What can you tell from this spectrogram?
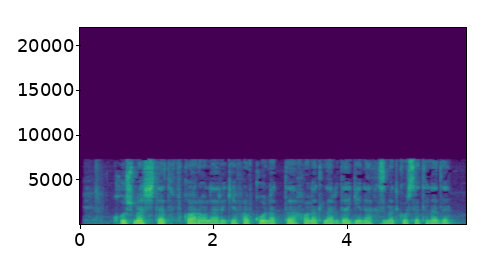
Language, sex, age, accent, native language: Uzbek, male, 18-24, Toshkent shahri, Uzbek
